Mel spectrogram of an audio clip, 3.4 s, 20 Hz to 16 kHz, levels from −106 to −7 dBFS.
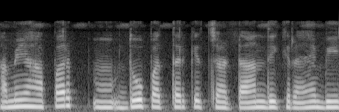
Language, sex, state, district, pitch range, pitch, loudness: Hindi, female, Chhattisgarh, Raigarh, 185-200 Hz, 190 Hz, -26 LUFS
